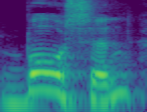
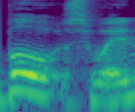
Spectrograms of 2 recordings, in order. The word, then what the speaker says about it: bosun: Bosun, not boatswain as people do pronounce it, bosun as in the Navy term, the Navy, you have a bosun on a ship, don't you? So that's how bosun's spelled.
